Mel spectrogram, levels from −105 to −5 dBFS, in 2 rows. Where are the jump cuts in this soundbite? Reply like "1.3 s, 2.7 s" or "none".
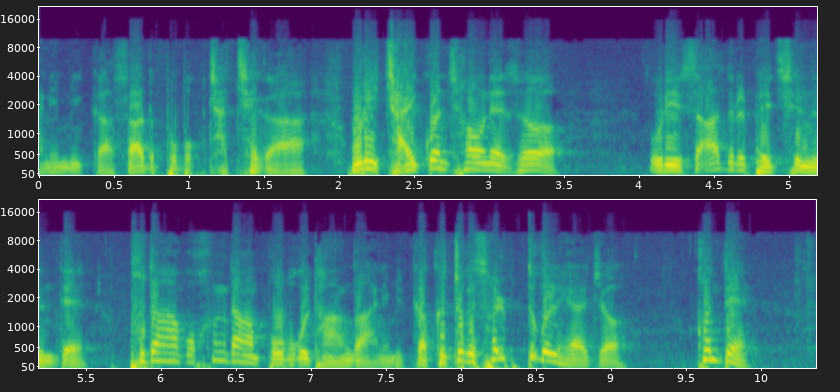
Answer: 1.5 s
